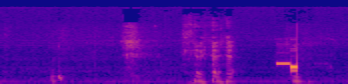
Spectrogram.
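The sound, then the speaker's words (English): Touch-tone keypad beeps as a phone number is redialed to rejoin a conference call: a couple of brief, clean tones near the end, after some quiet speech and breathing. “But we're going to dial it again because I crapped out on the fucking conference call. So I'm going to call him again and then I'm going to connect to you.”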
